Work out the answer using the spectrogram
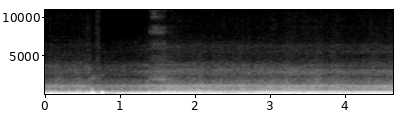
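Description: Benelli TRK adventure motorcycle's parallel-twin engine running steadily at road speed, with wind rumble on the microphone.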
